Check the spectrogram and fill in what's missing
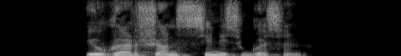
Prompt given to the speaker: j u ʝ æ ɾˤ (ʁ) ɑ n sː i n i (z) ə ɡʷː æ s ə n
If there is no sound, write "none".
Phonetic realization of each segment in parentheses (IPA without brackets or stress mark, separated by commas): ʒ, s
